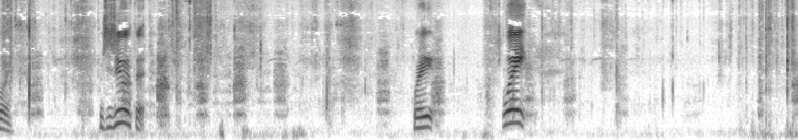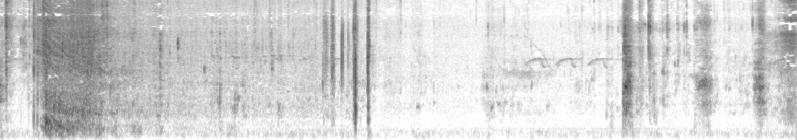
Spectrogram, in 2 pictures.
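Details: Toby, a Labrador Retriever, trying to swim, gives a few short, pitched yelping barks spaced several seconds apart, with a burst of splashing water in the middle and people talking nearby.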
